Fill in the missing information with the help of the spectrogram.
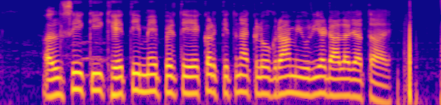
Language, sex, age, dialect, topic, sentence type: Hindi, male, 36-40, Awadhi Bundeli, agriculture, question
